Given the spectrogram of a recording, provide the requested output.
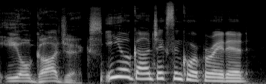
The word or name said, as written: Eogogics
